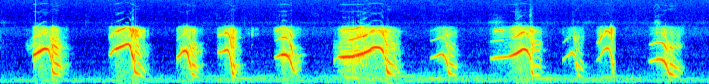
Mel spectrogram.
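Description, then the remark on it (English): A game call blown to imitate a cow mew: about a dozen short, nasal, downward-sliding mews repeated in a steady rhythm, with tongue pressure varied to make higher and lower notes, loud, with no talking. “So uh, just a, a, basic mew, a cow mew, is is something like this.”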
